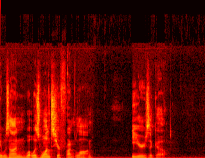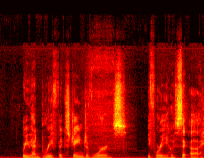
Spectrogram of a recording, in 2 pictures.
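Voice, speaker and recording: A man running a tabletop roleplaying game as game master, telling the story in a dramatic, deliberate way with pauses. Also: low-pitched, darkish tone, a little hiss or hum.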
